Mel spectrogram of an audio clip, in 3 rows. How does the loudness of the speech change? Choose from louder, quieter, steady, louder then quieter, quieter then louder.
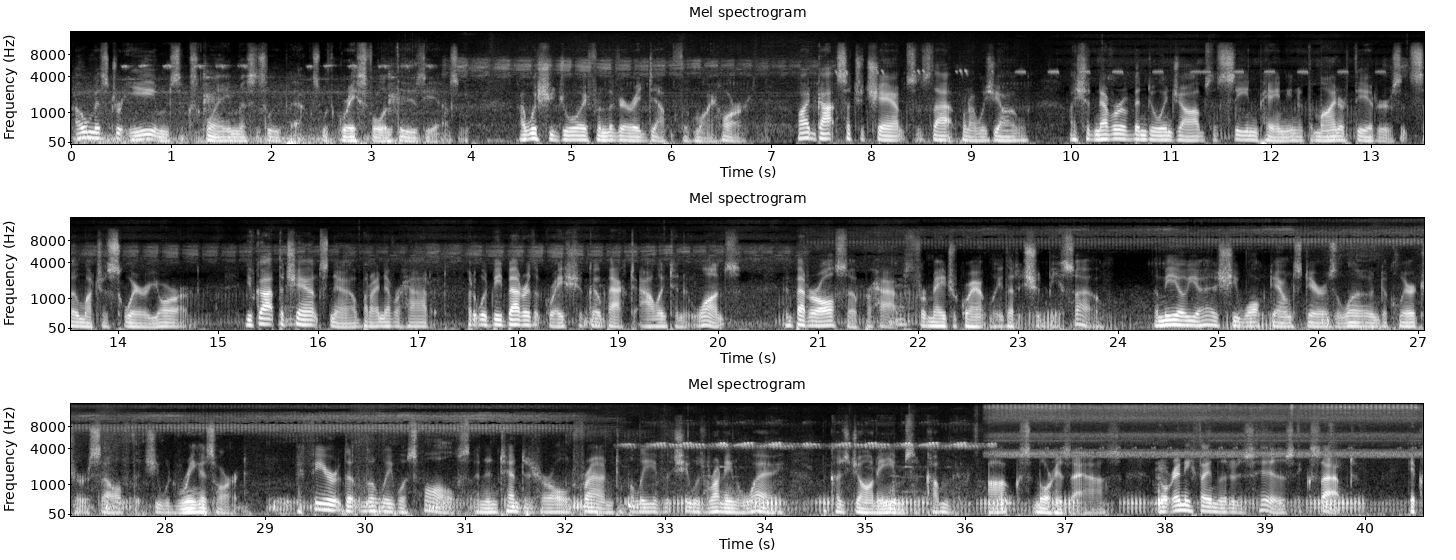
steady.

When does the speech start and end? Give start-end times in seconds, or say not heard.
0.0-40.5.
